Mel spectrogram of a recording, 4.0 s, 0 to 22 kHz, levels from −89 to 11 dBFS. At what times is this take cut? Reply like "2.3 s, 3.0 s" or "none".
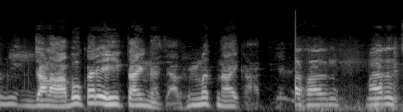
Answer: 3.0 s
